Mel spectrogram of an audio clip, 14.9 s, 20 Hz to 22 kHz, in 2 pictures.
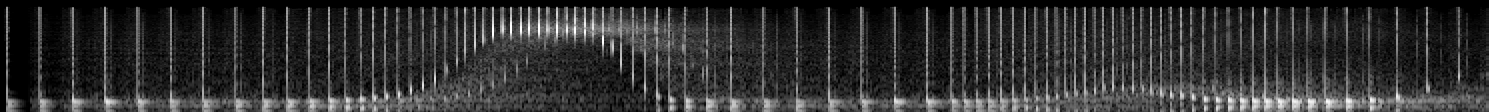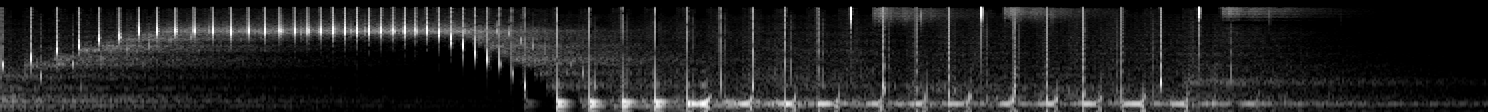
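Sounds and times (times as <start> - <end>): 
V-Synth synthesizer control drops: 0.1 - 14.4.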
